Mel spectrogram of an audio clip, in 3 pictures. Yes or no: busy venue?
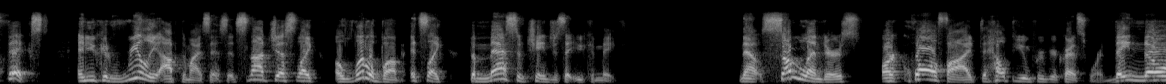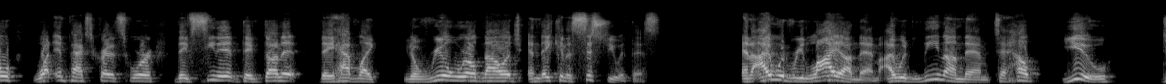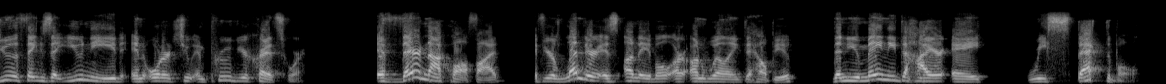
no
